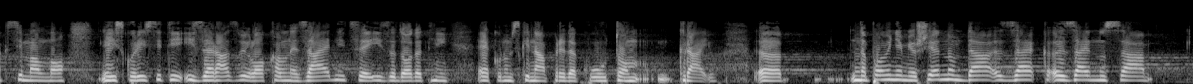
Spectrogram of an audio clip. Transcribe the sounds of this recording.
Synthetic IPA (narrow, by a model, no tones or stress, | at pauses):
ksimalˠno̞iskoɾist̪it̪iʔizaɾaːzʋojlˠo̞kalˠne̞zajed̪nit̪se̞izad̪o̞d̪at̪ni | ekonomskinapɾe̞d̪akut̪o̞ːmkɾaːjṵ | napo̞miɲemjo̞ʃjɛd̪nomd̪azazaje̞d̪nosa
